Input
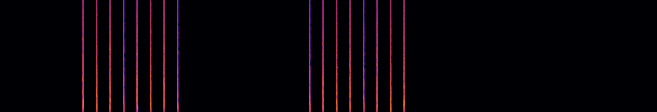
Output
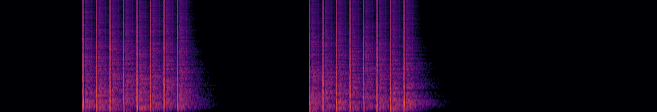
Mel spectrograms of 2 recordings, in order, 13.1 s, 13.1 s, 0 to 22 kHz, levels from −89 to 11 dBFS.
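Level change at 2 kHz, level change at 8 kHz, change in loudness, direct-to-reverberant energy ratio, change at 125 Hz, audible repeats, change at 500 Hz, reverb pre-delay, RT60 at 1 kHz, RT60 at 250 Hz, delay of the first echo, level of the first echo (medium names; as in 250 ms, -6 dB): -3.5 dB, -3.5 dB, -3.5 dB, 9.0 dB, -3.5 dB, 1, -3.5 dB, 39 ms, 1.1 s, 1.2 s, 173 ms, -22.0 dB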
